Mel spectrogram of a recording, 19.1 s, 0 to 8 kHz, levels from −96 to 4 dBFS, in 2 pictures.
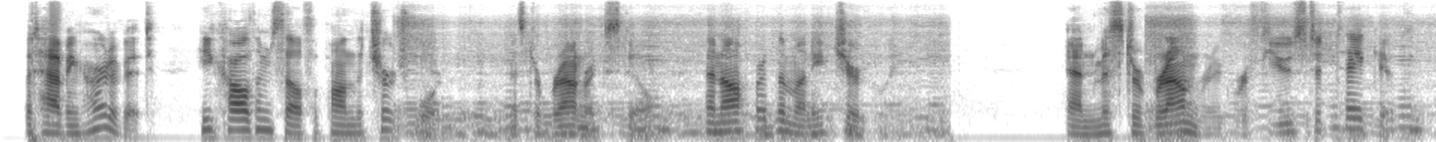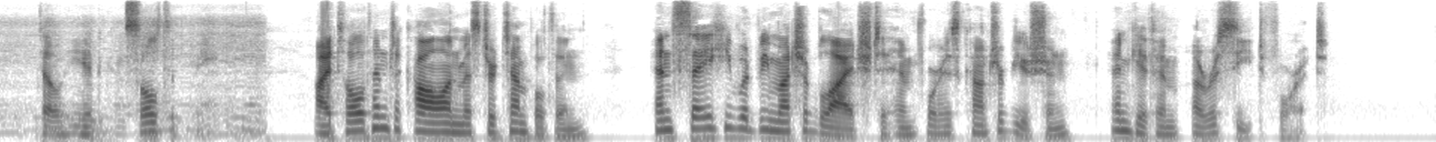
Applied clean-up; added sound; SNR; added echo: neural mask model RNNoise.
